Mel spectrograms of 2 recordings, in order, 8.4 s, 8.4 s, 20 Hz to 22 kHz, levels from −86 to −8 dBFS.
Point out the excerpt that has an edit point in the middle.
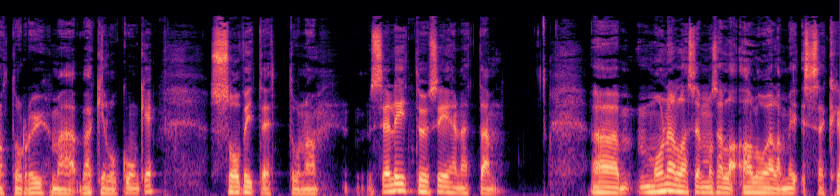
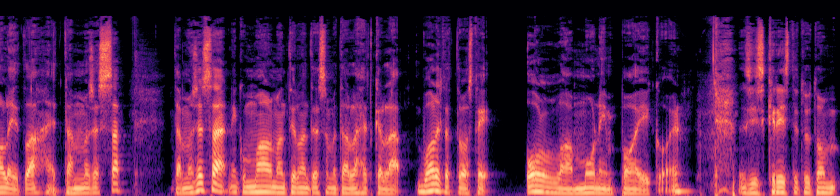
second; 1 cut; at 7.4 s

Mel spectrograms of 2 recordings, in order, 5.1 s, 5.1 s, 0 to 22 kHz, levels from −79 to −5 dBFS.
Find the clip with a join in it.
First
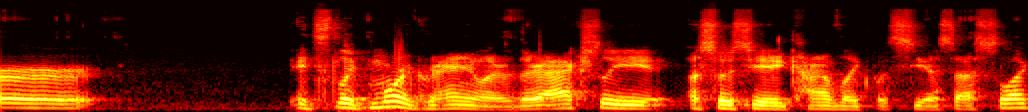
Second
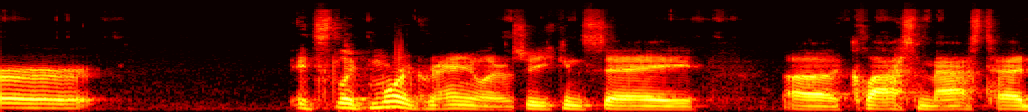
second; 1 cut; at 2.6 s

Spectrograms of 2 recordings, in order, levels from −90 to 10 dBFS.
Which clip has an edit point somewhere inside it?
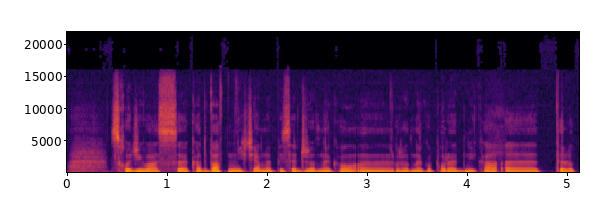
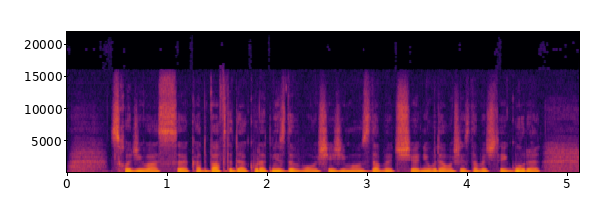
first; 2 cuts; at 1.6 s, 3.3 s

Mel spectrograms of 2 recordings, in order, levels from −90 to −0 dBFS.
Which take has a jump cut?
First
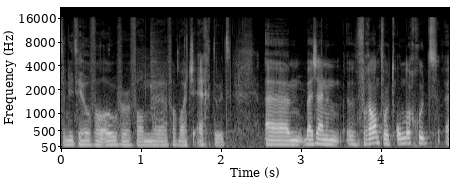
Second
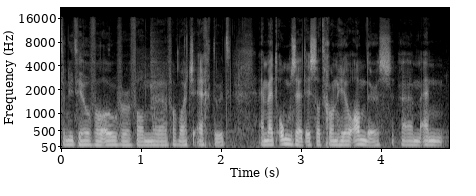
first; 2 cuts; at 2.4 s, 3.6 s

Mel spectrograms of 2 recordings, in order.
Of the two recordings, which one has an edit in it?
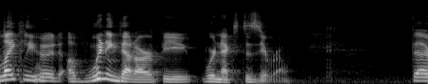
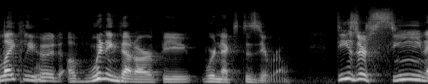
second; 1 cut; at 3.3 s

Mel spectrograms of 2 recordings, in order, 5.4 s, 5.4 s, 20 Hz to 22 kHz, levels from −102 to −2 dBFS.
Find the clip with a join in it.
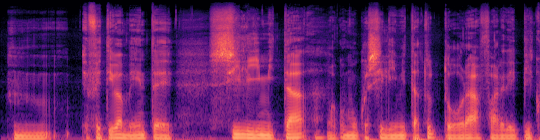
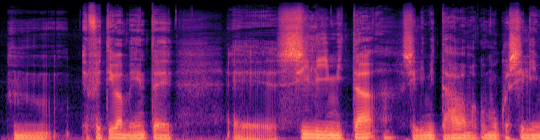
first; 2 cuts; at 2.1 s, 3.3 s

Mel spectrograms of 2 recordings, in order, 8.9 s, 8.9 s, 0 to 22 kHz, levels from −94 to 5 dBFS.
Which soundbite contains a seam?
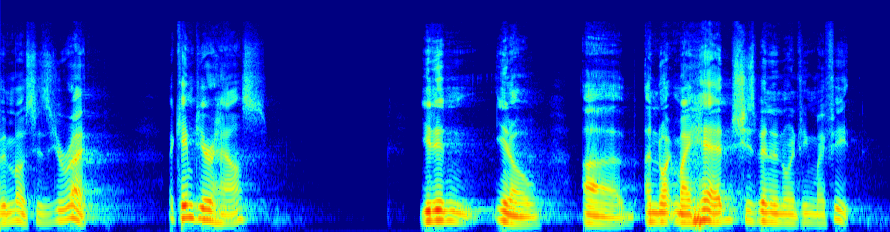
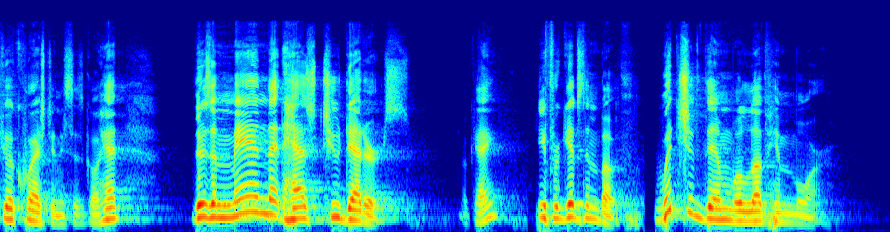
second; 2 cuts; at 5.3 s, 6.4 s

